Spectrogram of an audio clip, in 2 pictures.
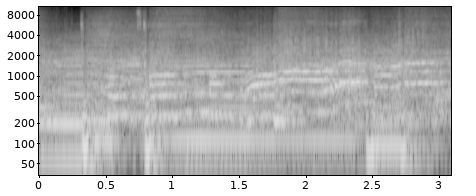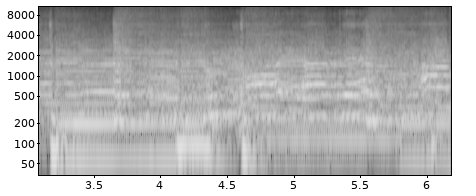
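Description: A live rock band playing, with electric guitar, bass and drums under a male singing voice.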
